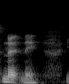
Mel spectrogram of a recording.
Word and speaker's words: Nittany: It was something to do with Penn State, and I was like, is it Nittany? Like, Nitta? And she's like, oh, it's Nittany. You don't pronounce the A.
